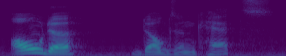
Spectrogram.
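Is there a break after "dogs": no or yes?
no. The words run together without a break after dogs. Only older animals of both kinds are at risk.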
